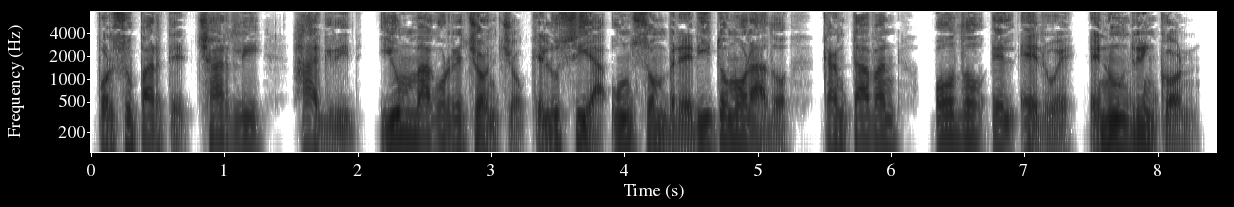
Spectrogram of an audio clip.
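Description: A man reads an audiobook in a steady, expressive storytelling voice of medium pitch. His intonation rises and falls with lively variety. The recording is dry and close, with no room sound. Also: a little slow, hardly any pauses, no echo. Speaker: audiobook narrator. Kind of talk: scripted audiobook narration.

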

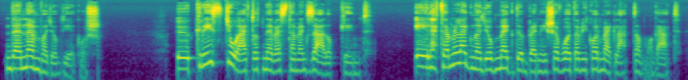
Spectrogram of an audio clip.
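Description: A woman reading the lines of a cold, calculating male drug cartel boss in an audiobook, in a cool, measured, blunt manner. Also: mid-range voice, lively intonation, darkish tone, lightly acted.

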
